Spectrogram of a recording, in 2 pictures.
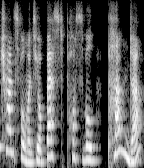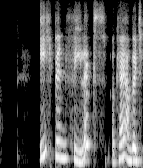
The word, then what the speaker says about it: Panda: to English but sometimes the pronunciation is a little bit different like we don't say panda we say panda we don't say elephant we say elephant we don't say giraffe we say giraff so just always remember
